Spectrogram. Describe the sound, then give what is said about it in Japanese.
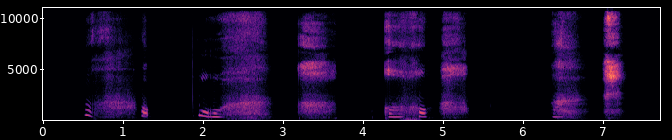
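A big yawn right beside the ear, breathy and drawn out, with a sharp inhale and a moaning, sighing exhale broken into several loud, intimate bursts over a few seconds. “ごめん、耳元で大あくびとかって。”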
